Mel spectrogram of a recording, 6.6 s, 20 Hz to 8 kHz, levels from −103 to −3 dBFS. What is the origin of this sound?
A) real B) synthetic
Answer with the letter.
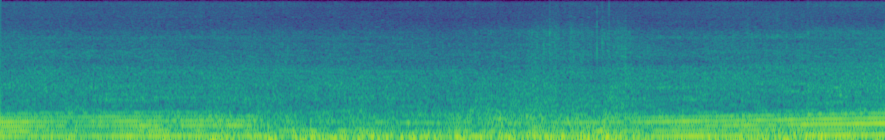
B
